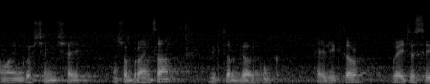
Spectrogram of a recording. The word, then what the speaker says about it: Björkung: Björkung. Björkung. So yeah, you have the O with the two dots. It's pronounced Okay, because many people say Björkung. Yes. Yeah, it's the easy way.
